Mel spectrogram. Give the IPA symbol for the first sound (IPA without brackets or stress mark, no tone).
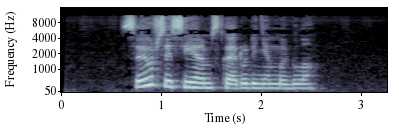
s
